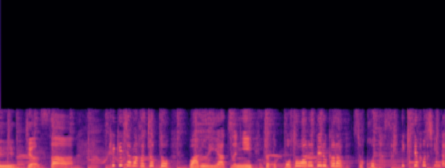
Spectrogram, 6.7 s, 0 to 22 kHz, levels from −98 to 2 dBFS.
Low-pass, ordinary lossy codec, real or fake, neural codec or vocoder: none; none; real; none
